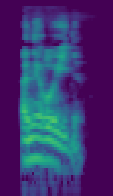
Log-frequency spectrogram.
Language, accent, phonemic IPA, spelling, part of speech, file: French, France, /a.ne.ʁɔ.id/, anéroïde, adjective / noun, LL-Q150 (fra)-anéroïde.wav
- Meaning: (adjective) aneroid; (noun) an aneroid barometer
